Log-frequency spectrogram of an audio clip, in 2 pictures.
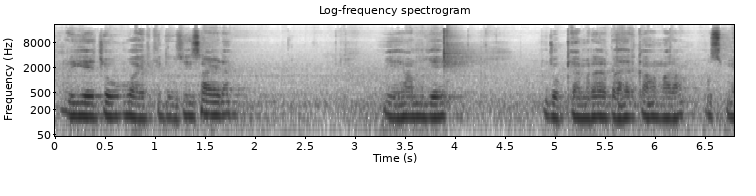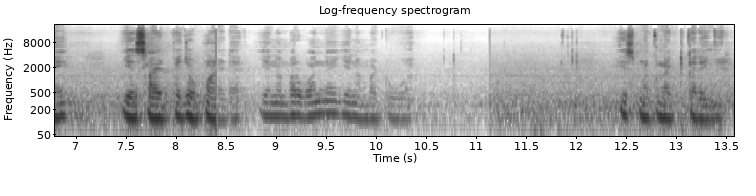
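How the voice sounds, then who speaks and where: Guy doing a casual step by step how-to, pretty monotone, lots of background noise on it. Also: mid-range voice, unhurried, long pauses. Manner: explains step by step with repeated check-in phrases. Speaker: tutorial host showing an intercom installation. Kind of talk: hands-on how-to demonstration, casual. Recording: clearly noisy room recording.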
